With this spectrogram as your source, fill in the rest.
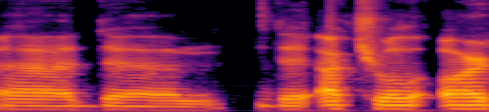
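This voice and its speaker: A man with a Quebec accent in a monotone, flat delivery, dry and close with no echo, on a very clean recording with a silent background. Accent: French-Canadian accent in English. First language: French. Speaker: crypto community member. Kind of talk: casual chat. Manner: halting, many fillers.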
